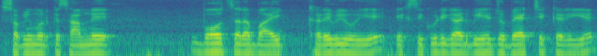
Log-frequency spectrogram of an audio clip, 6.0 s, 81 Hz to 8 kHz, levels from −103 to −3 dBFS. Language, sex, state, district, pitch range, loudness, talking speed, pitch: Hindi, male, Uttar Pradesh, Budaun, 105-110 Hz, -22 LUFS, 240 wpm, 110 Hz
